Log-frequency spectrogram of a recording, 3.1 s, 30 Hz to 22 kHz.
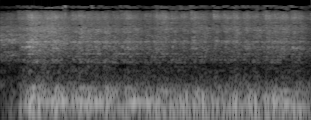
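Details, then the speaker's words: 1967 Dodge Charger with a newly rebuilt 383 big block V8 at cold start, ignition timing already very advanced, bucking and dying under load: low, uneven, lumpy rumble that never settles into an even idle; traced to mistimed cam. "seriously this thing just run bad and not like big cam cold blooded bad just regular bad"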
